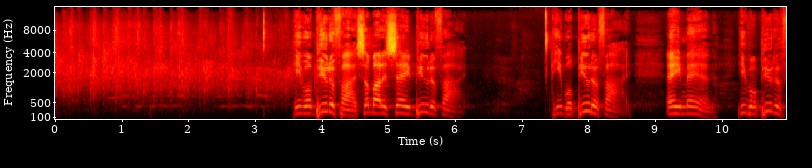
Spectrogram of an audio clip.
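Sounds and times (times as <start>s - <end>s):
crowd clapping hands: 0.0s - 4.5s
speech: 3.6s - 6.2s, 7.5s - 10.9s.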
